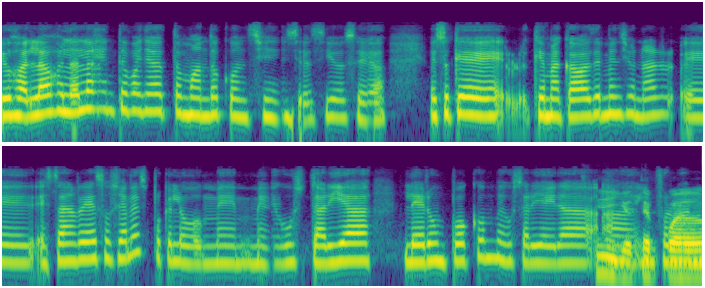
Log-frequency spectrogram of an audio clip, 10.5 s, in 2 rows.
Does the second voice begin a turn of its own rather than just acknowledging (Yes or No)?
Yes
